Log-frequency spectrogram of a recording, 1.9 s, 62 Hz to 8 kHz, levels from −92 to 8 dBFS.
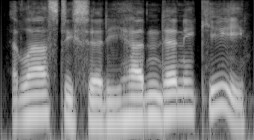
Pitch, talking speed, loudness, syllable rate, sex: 140 Hz, 250 wpm, -15 LUFS, 5.3 syllables/s, male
